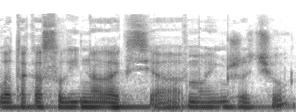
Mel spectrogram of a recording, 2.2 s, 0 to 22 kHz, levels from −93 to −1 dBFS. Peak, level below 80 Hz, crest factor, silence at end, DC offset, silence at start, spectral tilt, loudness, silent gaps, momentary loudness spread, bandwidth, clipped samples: -10 dBFS; -52 dBFS; 14 dB; 0 s; under 0.1%; 0 s; -6.5 dB/octave; -25 LUFS; none; 6 LU; 13 kHz; under 0.1%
